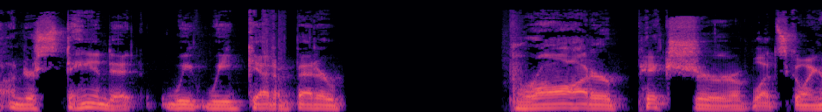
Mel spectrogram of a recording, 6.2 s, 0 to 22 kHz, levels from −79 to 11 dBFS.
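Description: At 1.96 s the speech is broken by loose connector crackle lasting about 0.2 s, until 2.16 s. A worn or dirty contact somewhere in the signal path is shifting. It opens and closes many times in quick succession, so the audio is chopped into fragments. Any DC present on the line turns each break into a pop. The result is a short, irregular burst of scratchy crackle over the speech.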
